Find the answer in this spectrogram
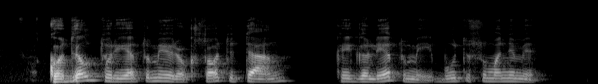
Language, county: Lithuanian, Šiauliai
